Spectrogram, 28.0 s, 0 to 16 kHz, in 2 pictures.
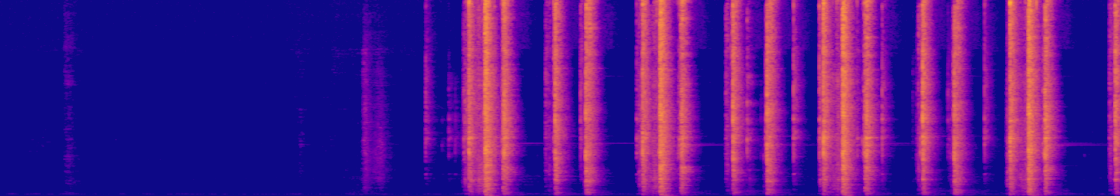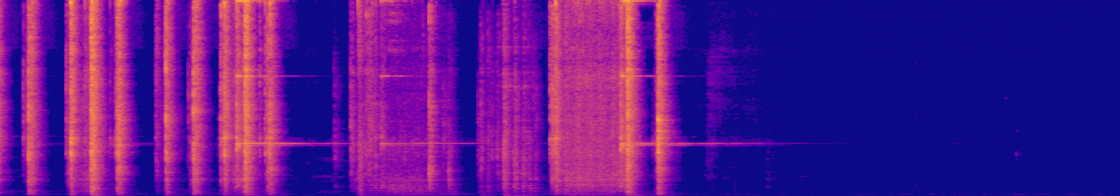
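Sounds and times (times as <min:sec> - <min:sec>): typewriter bell ring: 0:05.8 - 0:07.4, 0:08.0 - 0:11.8, 0:12.6 - 0:13.4, 0:14.0 - 0:23.4
typewriter clacking: 0:05.8 - 0:13.3, 0:13.9 - 0:17.6, 0:18.4 - 0:22.5
typewriter rattling: 0:05.8 - 0:13.3, 0:13.9 - 0:17.6, 0:18.4 - 0:22.5.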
